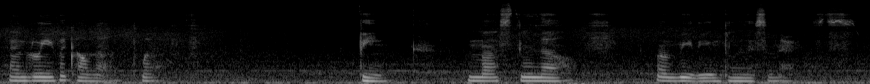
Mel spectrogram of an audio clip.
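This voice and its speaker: A woman hosting an ASMR channel, speaking softly and deliberately in a breathy half-whisper. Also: fairly low pitch, low-quality recording. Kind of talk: soft ASMR channel outro. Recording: faint background noise.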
